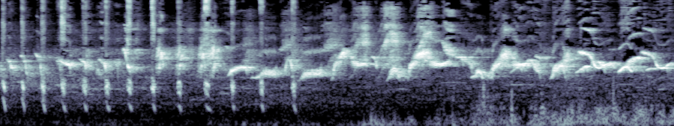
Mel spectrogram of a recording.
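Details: Chinese hwamei answering playback of its own song during song training, keen to contest its own voice: a quick series of sharp staccato notes gives way to loud, swooping, varied whistles over some low rumbling noise.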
